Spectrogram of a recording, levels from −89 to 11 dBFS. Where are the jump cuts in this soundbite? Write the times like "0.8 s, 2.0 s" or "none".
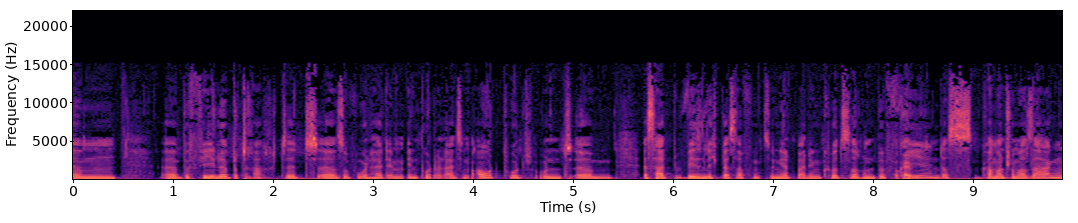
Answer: none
